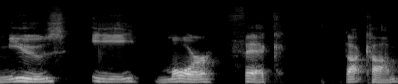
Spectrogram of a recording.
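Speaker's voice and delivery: very slow, each syllable separated. Host introducing a guest's website to listeners, saying it very slowly, spelled out. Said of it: "Let me say that real slow".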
